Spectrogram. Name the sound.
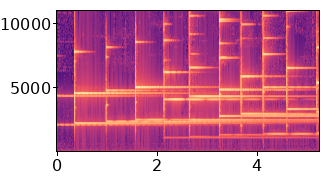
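tibetan bell ringing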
